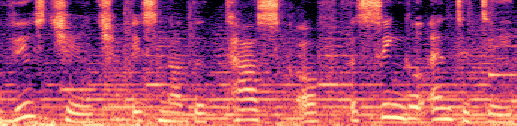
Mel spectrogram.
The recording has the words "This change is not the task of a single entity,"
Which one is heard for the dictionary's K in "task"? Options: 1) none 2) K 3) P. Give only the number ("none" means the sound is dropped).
2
